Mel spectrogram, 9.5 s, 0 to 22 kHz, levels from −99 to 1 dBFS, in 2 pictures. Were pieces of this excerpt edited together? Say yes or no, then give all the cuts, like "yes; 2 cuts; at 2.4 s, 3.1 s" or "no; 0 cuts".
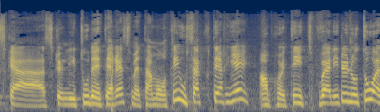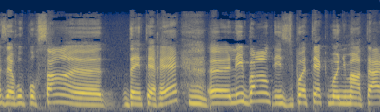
yes; 2 cuts; at 4.3 s, 8.2 s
